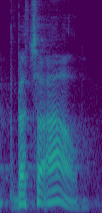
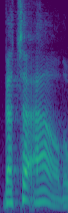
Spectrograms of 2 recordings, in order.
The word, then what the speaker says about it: Bezalel: And he says, no, that's right, Bezalel. Bezalel, the way he said it was really nice.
